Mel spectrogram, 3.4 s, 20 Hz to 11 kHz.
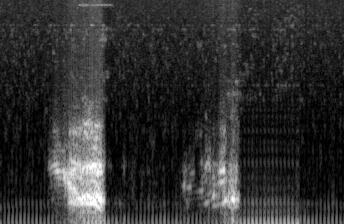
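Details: Carpathian red deer stag in Bucovina during the autumn rut, 2022, giving a hoarse roar followed by a weaker, broken grunt that trails into a low rumbling pulse.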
